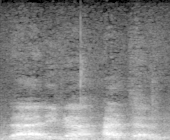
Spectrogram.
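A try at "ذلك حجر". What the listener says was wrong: Bukan hajar, enggak ada tasydidnya. Hajar.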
